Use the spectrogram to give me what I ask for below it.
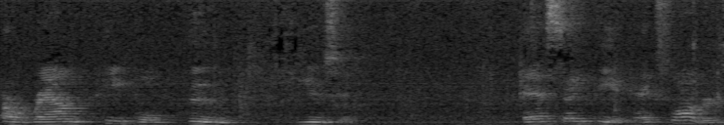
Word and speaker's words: SAP: that is sap and remember that's how you pronounce it too don't ever call it south because that marks you as not being very smart if you talk like that around people who use it sap it takes longer to say so get that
